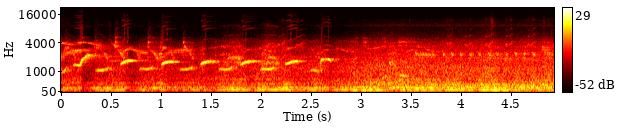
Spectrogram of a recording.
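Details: ['Chinese hwamei, a caged songbird, singing a run of slurred, rising whistled notes about twice per second, then a quick thin trill. A steady low hum runs underneath.']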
